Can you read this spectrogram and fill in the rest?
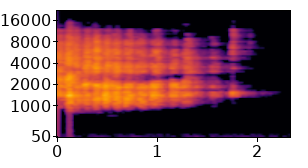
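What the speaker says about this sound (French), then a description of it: "Il se brosse systématiquement ses dents tous les matins, de manière très précise." Rapid scrubbing of a toothbrush on teeth in a quick rhythmic burst, bright and close, fading out after a couple of seconds.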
